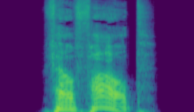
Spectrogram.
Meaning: inflection of verfahren: 1. second-person plural present 2. plural imperative
- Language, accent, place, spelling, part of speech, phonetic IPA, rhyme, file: German, Germany, Berlin, verfahrt, verb, [fɛɐ̯ˈfaːɐ̯t], -aːɐ̯t, De-verfahrt.ogg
